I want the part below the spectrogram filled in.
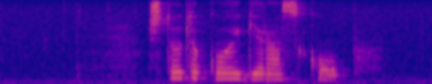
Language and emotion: Russian, neutral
